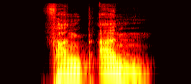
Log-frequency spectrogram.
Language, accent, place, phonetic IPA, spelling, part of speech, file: German, Germany, Berlin, [ˌfaŋt ˈan], fangt an, verb, De-fangt an.ogg
- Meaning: inflection of anfangen: 1. second-person plural present 2. plural imperative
